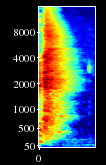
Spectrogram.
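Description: A single sneeze: a sudden, forceful burst of breathy noise that quickly fades away, with no talking around it.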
